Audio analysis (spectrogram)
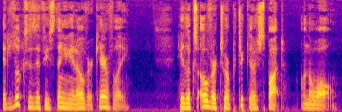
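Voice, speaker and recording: A man reading scripted audio drama narration in a deliberate, suspenseful manner. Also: medium pitch, warm tone, no echo. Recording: music bed behind the narration.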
